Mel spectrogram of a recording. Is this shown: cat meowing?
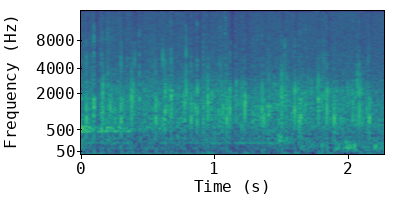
no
